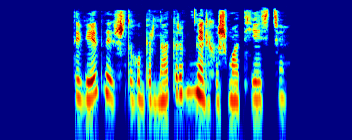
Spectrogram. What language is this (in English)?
Belarusian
